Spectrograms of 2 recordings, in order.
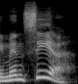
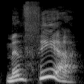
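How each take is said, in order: First: The middle consonant is a plain s sound. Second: The middle consonant is a lisped th sound. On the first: This is how English speakers read the name. The speaker calls it wrong. "as English speakers, we see the name M E N C I A, and we want to say Mencia" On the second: This is how the name is said in Spain. The speaker calls it right. "in Spain, it's Menthea, because the Spanish like to give it a good lisp"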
